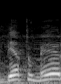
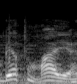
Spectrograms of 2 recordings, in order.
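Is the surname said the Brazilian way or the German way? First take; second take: Brazilian; German. First: The surname is said the local Brazilian way. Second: The surname is said the German way. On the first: This is how people usually say the name. The speaker calls it wrong. "as pessoas sempre tenham te tratado como Meyer mesmo" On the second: This follows the family's German origin. The speaker calls it right. "o certo mesmo, no fundo, seria Maier, pela ascendência alemã"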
